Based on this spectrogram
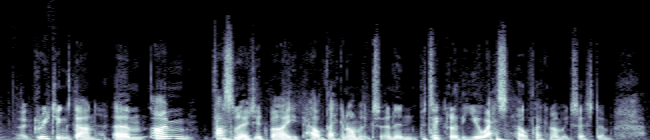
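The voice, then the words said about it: British accent. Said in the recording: “as you may have guessed from the accent, I'm British”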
